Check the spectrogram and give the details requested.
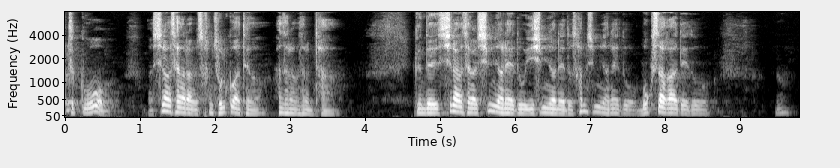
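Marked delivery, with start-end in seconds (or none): none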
